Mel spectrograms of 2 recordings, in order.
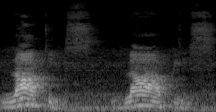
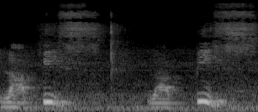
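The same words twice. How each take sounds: First: Lapis as LA-pis, falling after LA; stress on first syllable. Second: Lapis as la-PIS, rising at the end; stress on last syllable. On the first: Teacher gives the word for pencil, lapis stressed on LA. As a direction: punch LA in lapis. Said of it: "putting stress on the second to last". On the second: Teacher shows the rule-following version, lapis stressed on PIS. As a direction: hit PIS hard in lapis. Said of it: "If it followed the rule". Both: Shown as a demonstration.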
